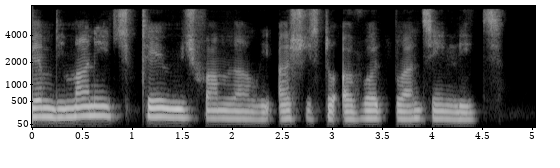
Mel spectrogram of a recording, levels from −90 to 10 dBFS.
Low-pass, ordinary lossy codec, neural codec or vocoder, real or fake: none; none; codec, 16 kHz, 1.1 kbps, Voila-Tokenizer; fake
